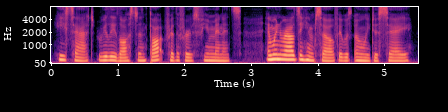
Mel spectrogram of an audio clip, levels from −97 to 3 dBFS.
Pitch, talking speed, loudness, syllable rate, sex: 185 Hz, 220 wpm, -18 LUFS, 5.2 syllables/s, female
